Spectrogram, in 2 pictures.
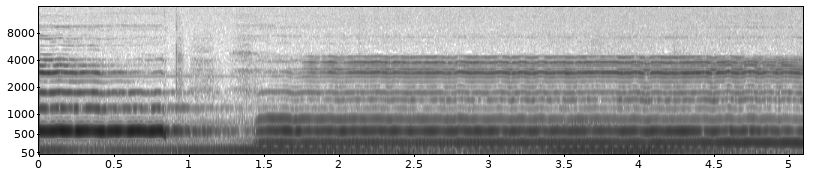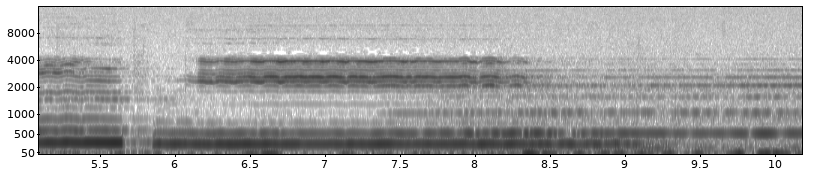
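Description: Slow contemporary orchestral music of long held notes with vibrato. The music drops in loudness about a second in and moves to new sustained notes about a second and a half in and again about six seconds in.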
